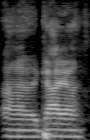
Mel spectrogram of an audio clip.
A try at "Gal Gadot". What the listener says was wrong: You want to say Gal Gadot, but the T is actually not silent.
